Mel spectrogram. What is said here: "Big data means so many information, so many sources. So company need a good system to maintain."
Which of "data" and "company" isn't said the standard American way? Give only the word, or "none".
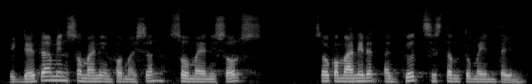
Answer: company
